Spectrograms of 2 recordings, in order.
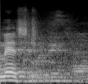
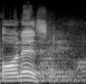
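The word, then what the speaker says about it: honest: हमारा क्या होता है अब इसको बहुत लोग पढ़ते हैं नेस्ट नेस्ट नहीं है एच इसमें क्या है साइलेंट ऑनेस्ट ओ वावेल साउंड मिल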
